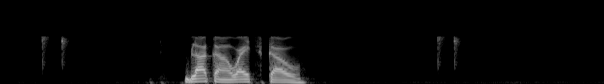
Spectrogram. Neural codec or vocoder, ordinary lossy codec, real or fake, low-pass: none; none; real; 3.6 kHz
